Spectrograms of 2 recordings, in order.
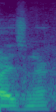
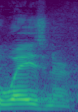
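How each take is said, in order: First: The A in the name is silent. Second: The A in the name is sounded. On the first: The speaker calls it right. "A silent" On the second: The speaker calls it wrong. "Everybody screws it up. It's normally"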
